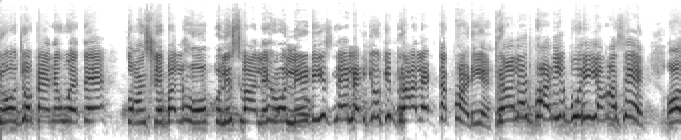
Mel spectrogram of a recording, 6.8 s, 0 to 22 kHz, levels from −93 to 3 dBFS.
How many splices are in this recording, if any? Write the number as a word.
one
